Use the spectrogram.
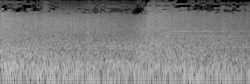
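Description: A ground fire explosion in the video game Elden Ring, up in the mountaintops, rumbles as a loud, sustained roar of deep boom and crackling blast that fills the whole stretch without letup.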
